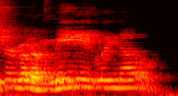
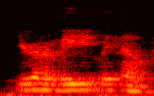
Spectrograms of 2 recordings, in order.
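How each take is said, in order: First: Said in the usual way. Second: "You're gonna immediately know" said softer and quick; hushed repeat. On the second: Shown as a demonstration. Preacher repeating a point to the congregation, hushed and quick. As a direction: drop the voice and rush the repeat.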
